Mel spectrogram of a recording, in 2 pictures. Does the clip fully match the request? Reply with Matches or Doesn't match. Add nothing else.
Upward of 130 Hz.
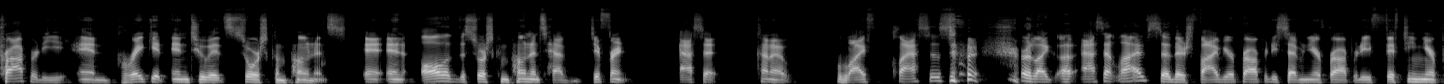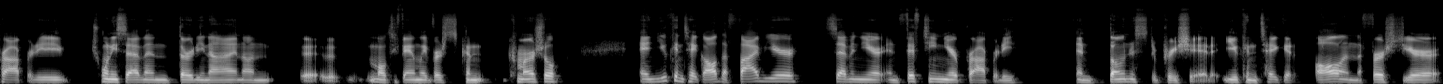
Doesn't match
